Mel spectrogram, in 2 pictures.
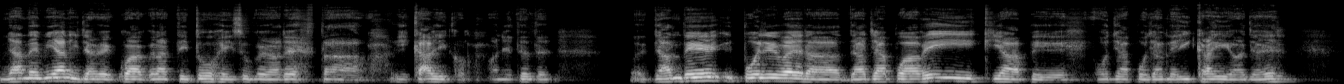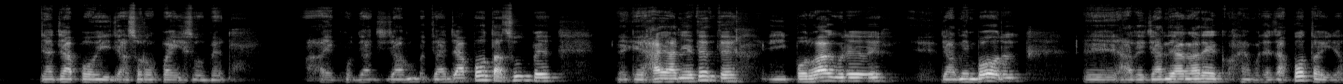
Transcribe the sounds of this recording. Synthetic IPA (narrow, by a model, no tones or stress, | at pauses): ɲãnẽmĩãɾĩd͡ʒaβekʷaɡɾat̪it̪uɦejsup̬eβaɾet̪aikaβikoãɲẽt̪et̪e | d͡ʒand̪e̞ɨpueɾeβaeɾad͡ʒad͡ʒapoaʋe̞jkʰiapeod͡ʒapod͡ʒand̪eikaiβad͡ʒae | d͡ʒad͡ʒapoid͡ʒasoɾopajsupe | haekoad͡ʒad͡ʒapo̞t̪asupe̞ | d͡ʒekehaeãɲet̪e̞t̪eipoɾoawɾee | d͡ʒand̪emboɾɨ | ehaɾed͡ʒand̪eaŋɡaɾekohaemod͡ʒad͡ʒapo̞t̪aid͡ʒa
